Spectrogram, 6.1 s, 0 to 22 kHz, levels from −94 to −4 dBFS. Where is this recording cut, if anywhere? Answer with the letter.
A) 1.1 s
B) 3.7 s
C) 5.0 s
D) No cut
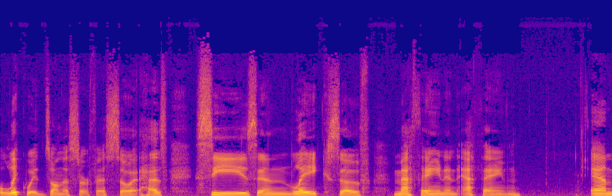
D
